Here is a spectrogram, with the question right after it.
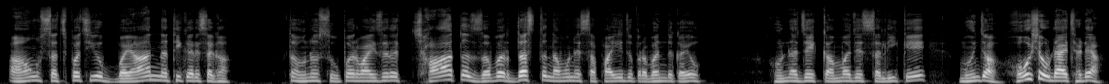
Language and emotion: Sindhi, surprised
